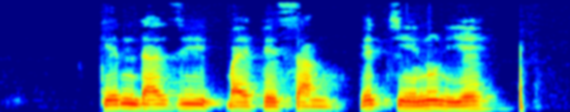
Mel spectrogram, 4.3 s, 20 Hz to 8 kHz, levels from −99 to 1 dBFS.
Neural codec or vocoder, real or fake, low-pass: none; real; 7.2 kHz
